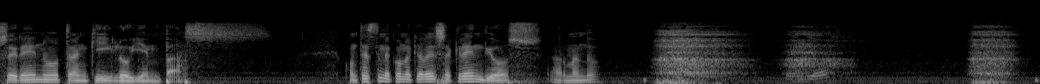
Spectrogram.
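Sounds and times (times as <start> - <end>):
speech: 0.0 - 2.2, 3.5 - 7.0
heavy forceful breathing: 6.5 - 8.7, 9.7 - 10.3.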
